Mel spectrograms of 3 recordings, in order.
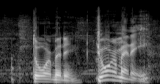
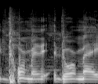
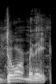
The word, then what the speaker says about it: Dormany: It is Dormany. I always say Dormay, and I'm like, I'm Dormany.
